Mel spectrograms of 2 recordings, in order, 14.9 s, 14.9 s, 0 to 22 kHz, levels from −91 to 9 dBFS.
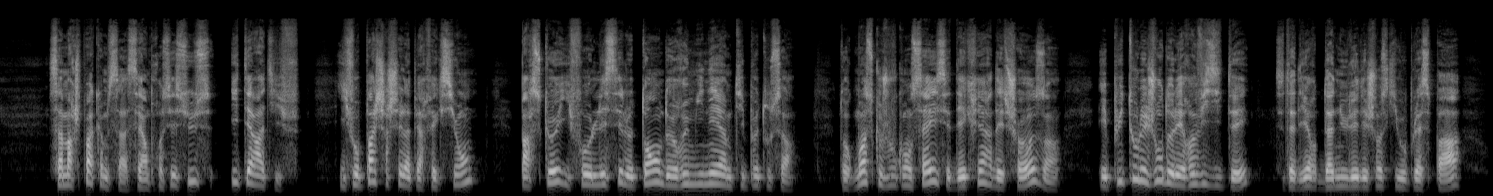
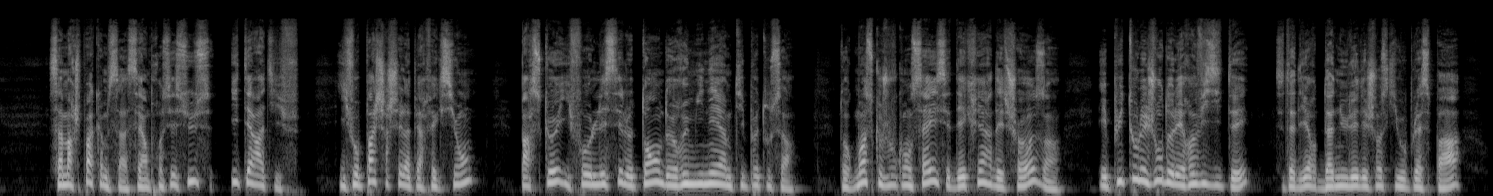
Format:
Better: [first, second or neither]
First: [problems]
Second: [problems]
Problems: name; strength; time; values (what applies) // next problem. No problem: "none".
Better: second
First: thin; somewhat; fading below 300 Hz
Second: none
